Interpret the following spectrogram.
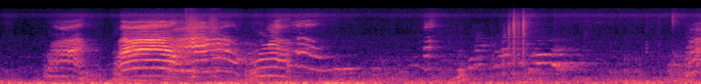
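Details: Cats meowing during a morning feeding when they want food: a loud, bending meow followed by shorter falling meows, then scattered faint clicks and rustling indoors.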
